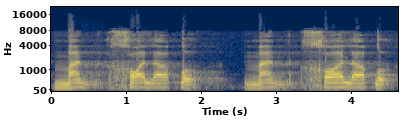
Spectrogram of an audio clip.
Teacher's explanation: نون ساکن کے بعد پھر آگے خو آ گیا حروف خلقی سے، تو یہاں پہ اظہار کا قاعدہ ہے، یعنی بغیر غنہ کے پڑھنا ہے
